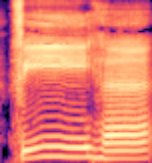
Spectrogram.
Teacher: jelaskan vokal A-nya, tipiskan pelafalannya ya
